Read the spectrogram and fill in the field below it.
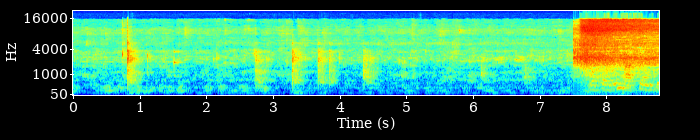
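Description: Fish frying in hot oil with masala for an Odia pakhala thali meal; a loud, sustained sizzling hiss bursts in near the end, after a stretch of faint kitchen clatter and utensil clinks.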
